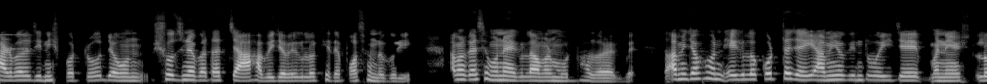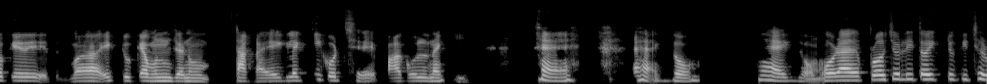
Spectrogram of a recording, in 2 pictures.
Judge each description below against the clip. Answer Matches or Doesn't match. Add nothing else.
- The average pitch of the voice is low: Doesn't match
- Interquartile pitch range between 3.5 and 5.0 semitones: Matches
